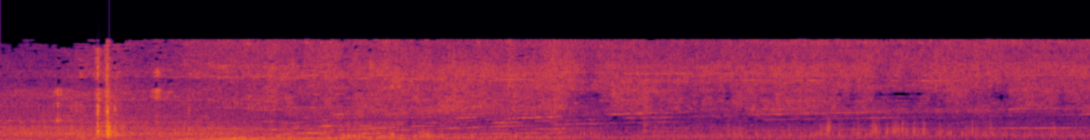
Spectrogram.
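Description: An electric motorcycle's motor whines and rises in pitch as it speeds away.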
